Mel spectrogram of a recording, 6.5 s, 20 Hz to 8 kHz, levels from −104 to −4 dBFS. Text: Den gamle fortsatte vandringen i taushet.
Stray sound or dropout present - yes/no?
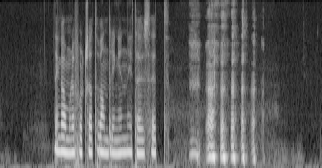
yes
